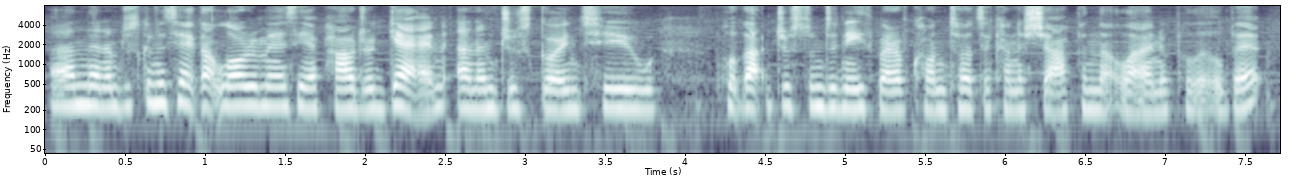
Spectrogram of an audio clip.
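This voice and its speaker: A young beauty vlogger with a cold, chesty, gravelly voice talks fast over soft background music, casually walking through a makeup tutorial step by step. Her mid-range voice keeps a level tone, and she records on a home voiceover mic in a chatty way.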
